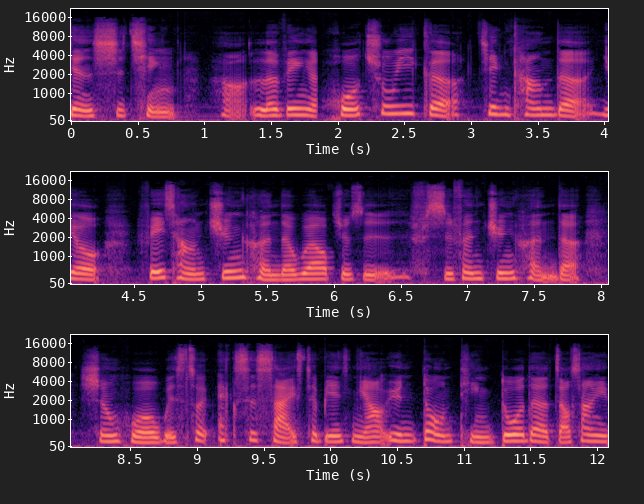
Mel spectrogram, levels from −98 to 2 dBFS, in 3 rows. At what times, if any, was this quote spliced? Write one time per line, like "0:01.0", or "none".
0:01.8
0:06.0
0:08.9

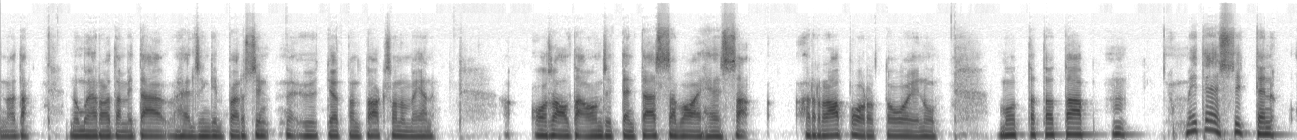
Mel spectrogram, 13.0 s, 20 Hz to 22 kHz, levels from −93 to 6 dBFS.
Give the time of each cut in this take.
none

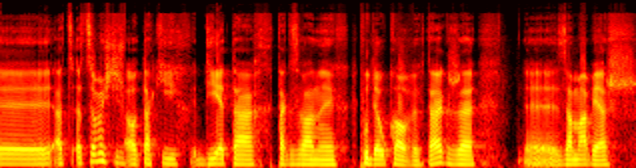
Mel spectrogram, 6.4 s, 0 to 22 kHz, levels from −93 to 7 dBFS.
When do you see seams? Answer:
0:01.2
0:03.6

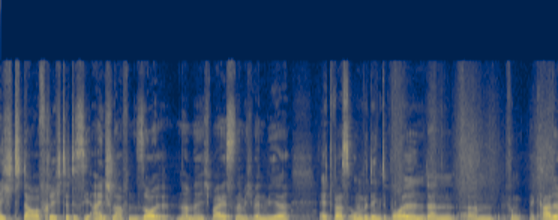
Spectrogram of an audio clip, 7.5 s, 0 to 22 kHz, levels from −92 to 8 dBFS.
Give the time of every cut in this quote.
none

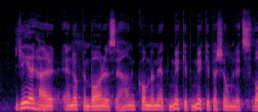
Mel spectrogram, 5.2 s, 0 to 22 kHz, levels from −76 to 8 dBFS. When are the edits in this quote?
0:03.8

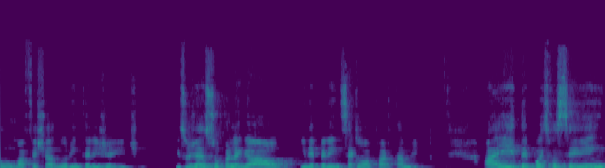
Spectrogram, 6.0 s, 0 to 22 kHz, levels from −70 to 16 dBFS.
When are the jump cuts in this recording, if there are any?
0:03.5

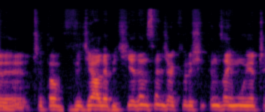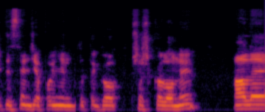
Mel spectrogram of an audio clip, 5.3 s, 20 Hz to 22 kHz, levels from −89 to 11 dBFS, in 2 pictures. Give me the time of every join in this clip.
0:01.1
0:02.7
0:03.4
0:03.9

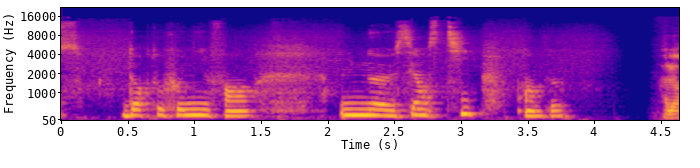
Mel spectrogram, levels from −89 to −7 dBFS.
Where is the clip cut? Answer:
none

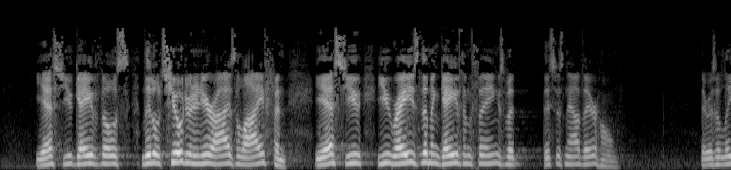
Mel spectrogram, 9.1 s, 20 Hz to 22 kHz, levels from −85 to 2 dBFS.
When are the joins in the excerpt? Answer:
none

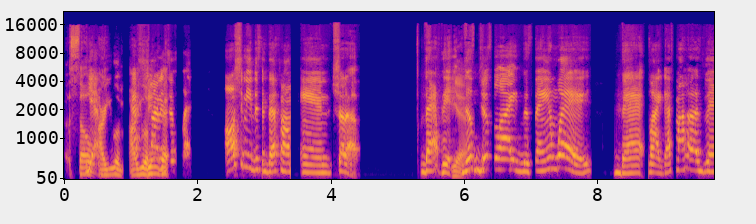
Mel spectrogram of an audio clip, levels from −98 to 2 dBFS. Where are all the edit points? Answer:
0:01.3
0:03.0
0:03.4
0:06.2
0:08.8

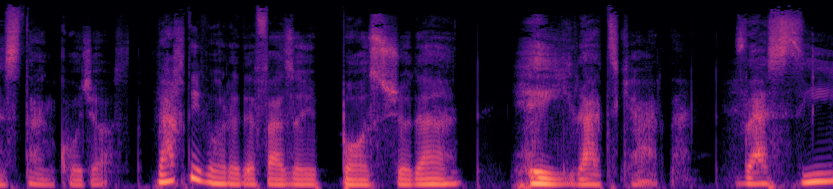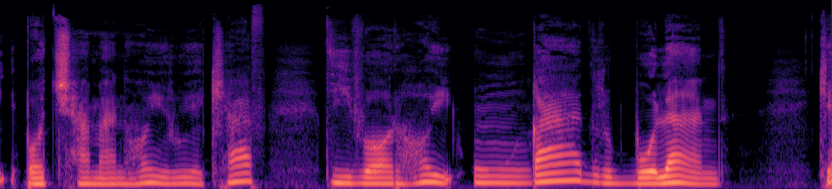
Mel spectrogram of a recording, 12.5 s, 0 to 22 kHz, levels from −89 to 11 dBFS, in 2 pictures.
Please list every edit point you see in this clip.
0:01.1
0:03.7
0:05.5
0:06.4
0:08.7

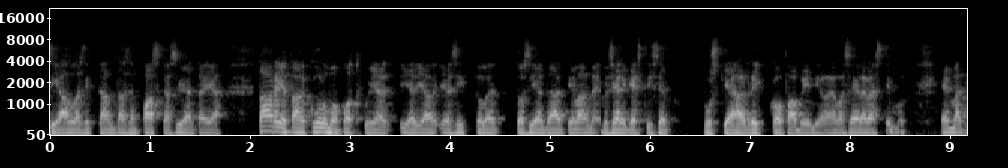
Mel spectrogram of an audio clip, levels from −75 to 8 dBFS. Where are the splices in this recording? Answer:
0:02.0
0:05.5

